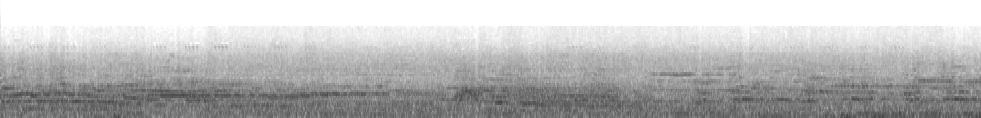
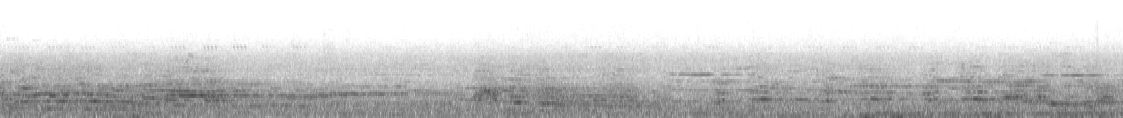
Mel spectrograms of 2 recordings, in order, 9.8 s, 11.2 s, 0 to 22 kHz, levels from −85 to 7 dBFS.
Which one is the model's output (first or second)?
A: first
